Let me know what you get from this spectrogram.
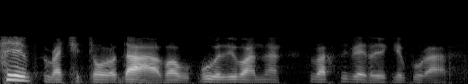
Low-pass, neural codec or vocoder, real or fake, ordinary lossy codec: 3.6 kHz; codec, 16 kHz in and 24 kHz out, 0.6 kbps, FocalCodec, streaming, 2048 codes; fake; none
